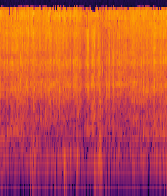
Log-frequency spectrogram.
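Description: Dense, steady crackling that blurs into a hiss much like white noise, with faint clicks and pops scattered through it at an even loudness and no voices.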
